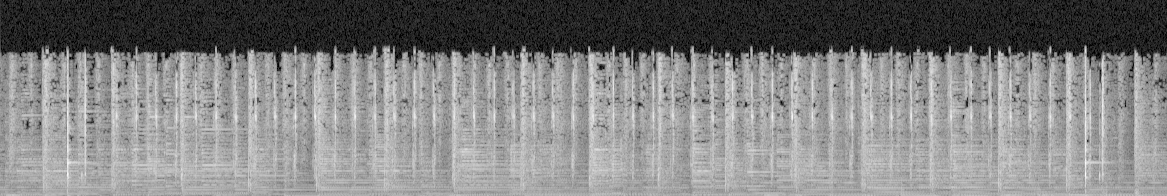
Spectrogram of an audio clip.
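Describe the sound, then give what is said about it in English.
A countdown clock ticks steadily at an even pace over a sustained, tense musical bed, timing the answer to a quiz question. The ticks stay clear for the whole stretch, with no one speaking. “Time is ticking.”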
